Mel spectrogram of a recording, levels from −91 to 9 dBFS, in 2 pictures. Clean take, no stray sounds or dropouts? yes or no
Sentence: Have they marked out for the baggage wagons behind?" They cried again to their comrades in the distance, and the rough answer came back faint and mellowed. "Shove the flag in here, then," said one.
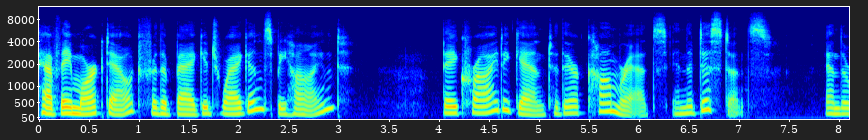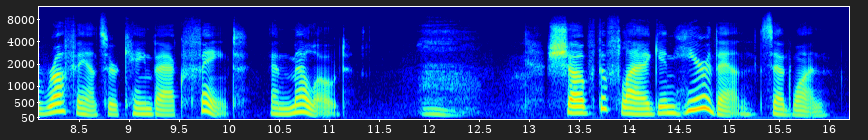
no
